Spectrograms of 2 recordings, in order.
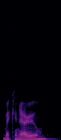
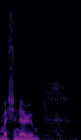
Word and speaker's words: Machinarium: inventing the city of Machinarium or Machinarium the pr pronunciation is okay both ways we call it in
